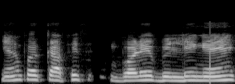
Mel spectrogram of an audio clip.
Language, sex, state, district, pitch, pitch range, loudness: Hindi, male, Bihar, Saran, 190 Hz, 180-205 Hz, -17 LUFS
